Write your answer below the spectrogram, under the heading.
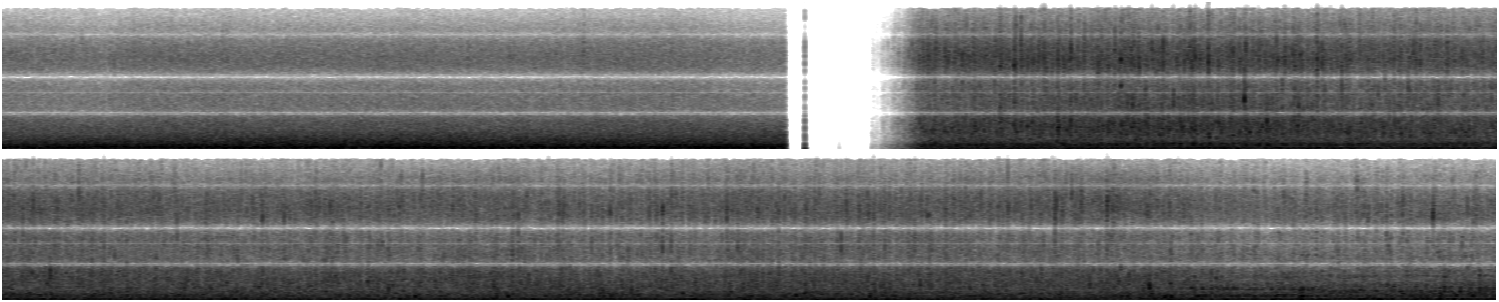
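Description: Steady rush of flowing water, like a fast stream, cut off briefly about eight seconds in before resuming.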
